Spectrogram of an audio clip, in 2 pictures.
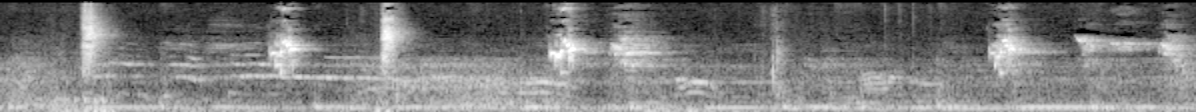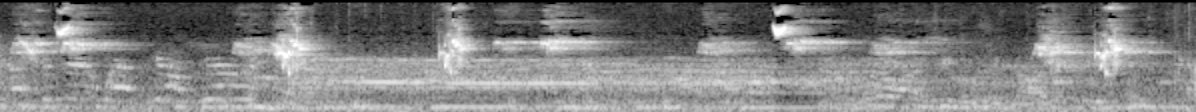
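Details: A confused budgerigar gives sharp, scratchy squawks and chirps in irregular bursts, with a faint steady tone behind.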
